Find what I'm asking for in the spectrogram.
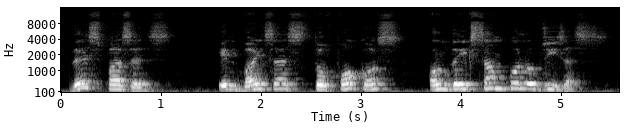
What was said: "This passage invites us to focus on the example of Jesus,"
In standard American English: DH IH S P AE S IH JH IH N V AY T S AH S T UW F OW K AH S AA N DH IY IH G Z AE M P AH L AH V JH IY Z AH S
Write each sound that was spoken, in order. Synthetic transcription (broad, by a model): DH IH S P AE S IH JH IH N V AY T S AH S T UW F OW K AH S AA N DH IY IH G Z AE M P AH L AH V JH IY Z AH S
